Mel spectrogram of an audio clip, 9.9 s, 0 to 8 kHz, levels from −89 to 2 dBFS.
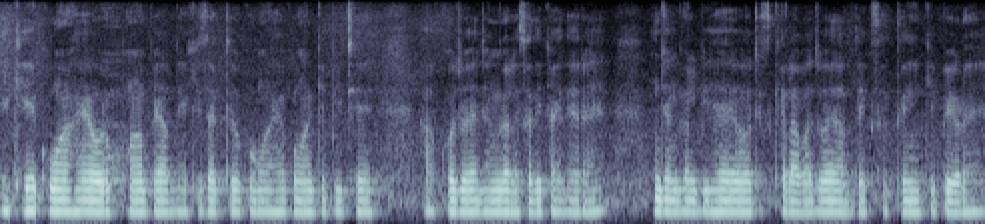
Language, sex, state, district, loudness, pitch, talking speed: Hindi, male, Maharashtra, Sindhudurg, -19 LUFS, 110 Hz, 245 wpm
